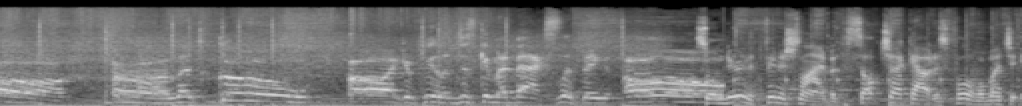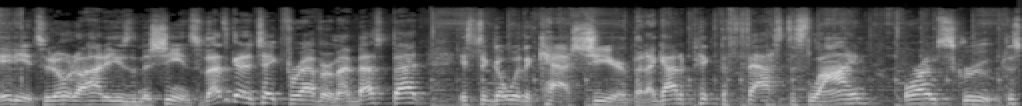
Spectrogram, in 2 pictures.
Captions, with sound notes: (grunting) Let's go! Oh, I can feel a disc in my back slipping. (groaning) So I'm nearing the finish line, but the self checkout is full of a bunch of idiots who don't know how to use the machine, so that's gonna take forever. My best bet is to go with a cashier, but I gotta pick the fastest line or I'm screwed.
